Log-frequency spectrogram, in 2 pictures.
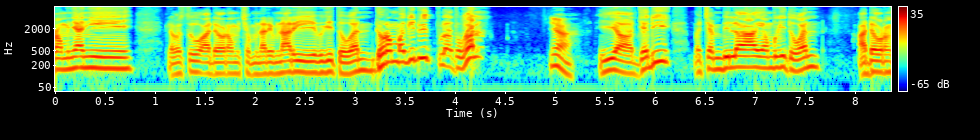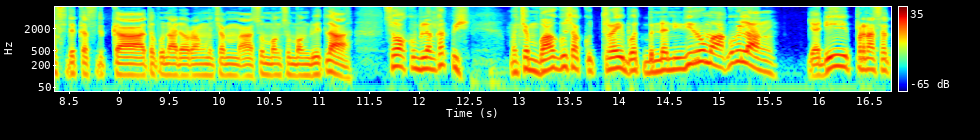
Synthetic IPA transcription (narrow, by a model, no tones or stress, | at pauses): oɾaŋməɲaɲilawast̪uadaoɾaŋmat͡ʃamːənaɾimənaɾibəɡit̪ukandoɾaŋpaɡiduɪt̪̚pulat̪ukan | ja | ijad͡ʒadimat͡ʃambilajaŋbəɡit̪ukan | a̰daoɾaŋsədəkasədəkaːt̪awpʊnadaoɾaŋmat͡ʃaməsumbaŋsumbaŋduɪt̪̚lahsoakubilaŋkanih | mat͡ʃambaɡʊsakut̪ɾaibuat̪̚bəndanidiɾumahakubilaŋ | d͡ʒadipərnahsa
